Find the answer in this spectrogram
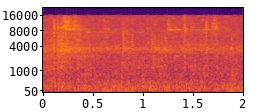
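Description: Footsteps of several children in dress shoes and sandals clicking on a hardwood gym floor, an irregular patter of hard steps over a low murmur from the seated audience.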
